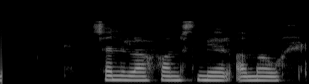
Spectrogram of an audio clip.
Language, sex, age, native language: Icelandic, male, 18-19, Icelandic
